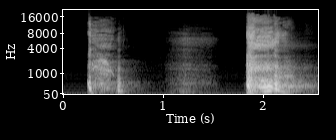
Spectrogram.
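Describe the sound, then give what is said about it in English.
A preacher with a lingering cough gives a loud double cough during a sermon, then a faint rasp of throat clearing after a short pause, followed by another harsh, longer cough. No talking. “If you know a way to help me get rid of this cough, tell me.”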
